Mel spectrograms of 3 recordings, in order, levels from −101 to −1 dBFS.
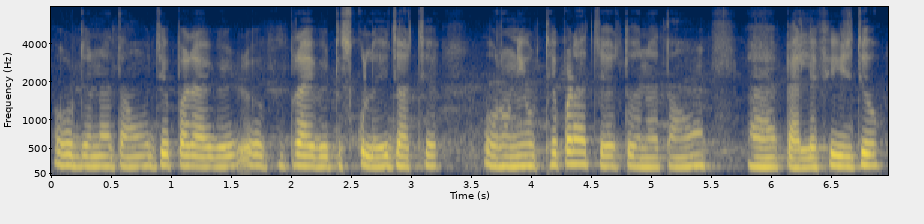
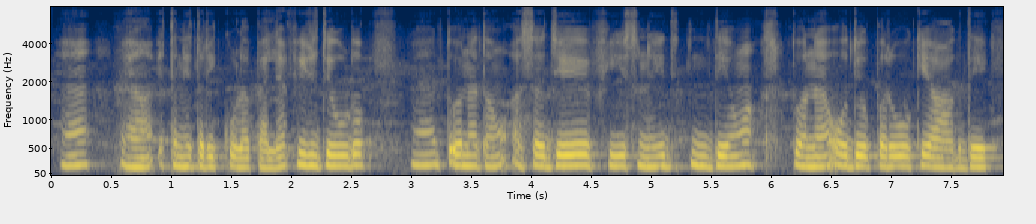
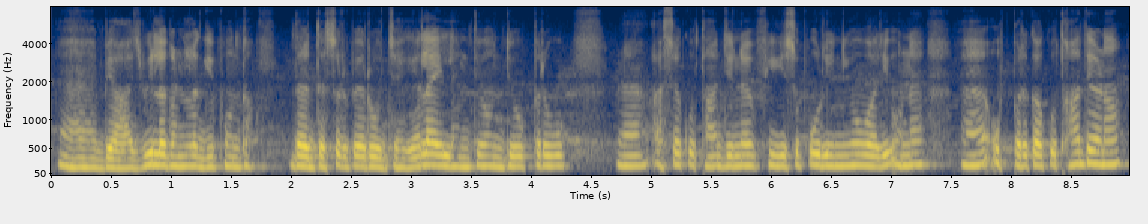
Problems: none marked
